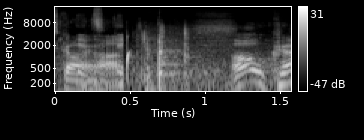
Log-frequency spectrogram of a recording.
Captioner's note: pop!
